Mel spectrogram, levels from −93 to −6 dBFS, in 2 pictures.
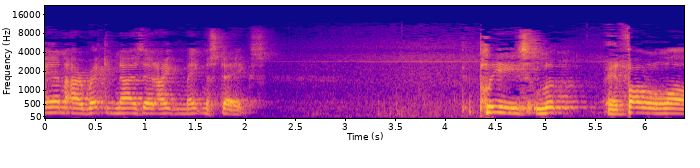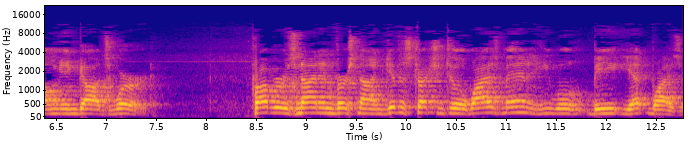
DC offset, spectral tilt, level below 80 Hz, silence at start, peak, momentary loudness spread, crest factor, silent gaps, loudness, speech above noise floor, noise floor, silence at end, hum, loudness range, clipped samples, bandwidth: under 0.1%; -5.5 dB/octave; -64 dBFS; 0 s; 0 dBFS; 12 LU; 20 dB; none; -19 LUFS; 35 dB; -54 dBFS; 0 s; none; 6 LU; under 0.1%; 11 kHz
